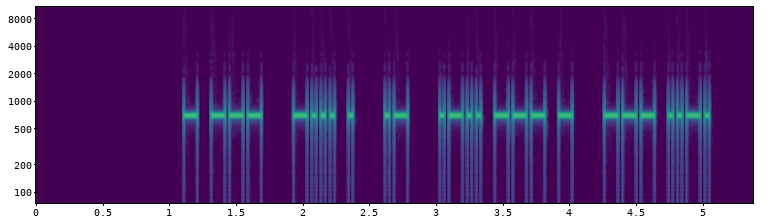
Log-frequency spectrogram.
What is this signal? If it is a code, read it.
Morse code, heard as a keyed tone, about 34 wpm, 700 Hz. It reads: TO BE A LOT OF
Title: Sets of 5 Words Encore 35wpm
